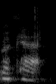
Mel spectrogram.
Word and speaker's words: Paquette: You know how to say it? Paquette.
